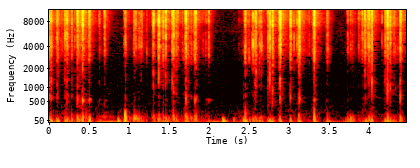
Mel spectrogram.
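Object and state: Plastic round hairbrush.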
